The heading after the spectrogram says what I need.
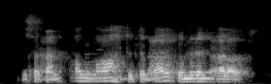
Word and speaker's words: الله: Cara membacanya huruf Allahnya itu ditebalkan. Huruf Allah ditebalkan. Kecuali ketika setelahnya kasroh, maka dia ditipiskan. Misalkan Allah itu tebal, kemudian kalau lillah, maka dia ditipiskan.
